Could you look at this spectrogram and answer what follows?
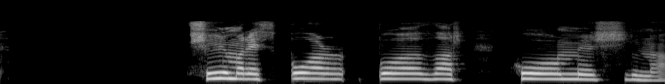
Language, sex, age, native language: Icelandic, male, 7, Icelandic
